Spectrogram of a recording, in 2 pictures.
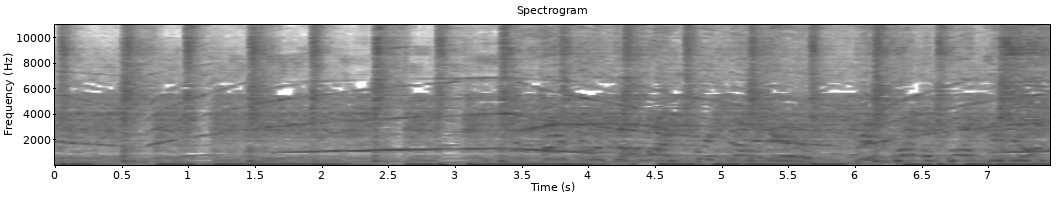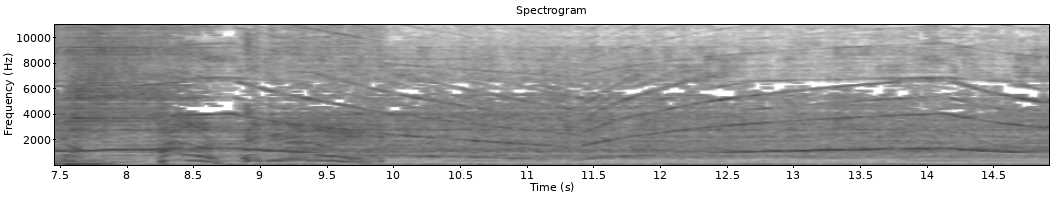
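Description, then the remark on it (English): An emergency vehicle siren wails in repeated rising and falling sweeps, loud, over heavy rumbling and sharp bursts for the first half, then continuing more cleanly on its own. “I like to think that there's got to be something in that Shoney's that he owns that if you order it, the fucking siren starts.”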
